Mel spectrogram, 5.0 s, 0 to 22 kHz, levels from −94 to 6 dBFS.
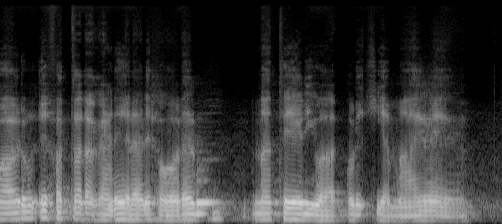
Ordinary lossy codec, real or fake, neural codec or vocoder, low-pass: none; fake; codec, 44.1 kHz, 2.6 kbps, DAC; 19.8 kHz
